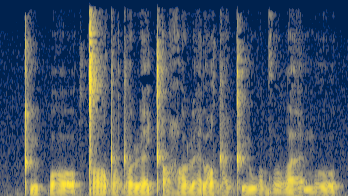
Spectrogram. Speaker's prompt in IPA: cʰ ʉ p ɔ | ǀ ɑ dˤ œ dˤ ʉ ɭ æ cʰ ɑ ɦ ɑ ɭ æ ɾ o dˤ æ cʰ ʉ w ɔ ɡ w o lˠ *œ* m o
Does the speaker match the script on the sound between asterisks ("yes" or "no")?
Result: no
